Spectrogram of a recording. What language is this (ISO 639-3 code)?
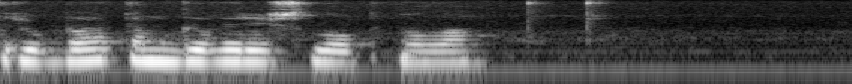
rus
